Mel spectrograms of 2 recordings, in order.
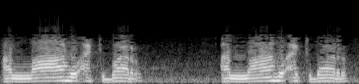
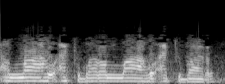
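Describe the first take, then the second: First: Each phrase is said separately with a pause between. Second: The two phrases run together without a pause. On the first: "وحدة وحدة لا يلزقها" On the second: "لو لزقها ما في إشكال"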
